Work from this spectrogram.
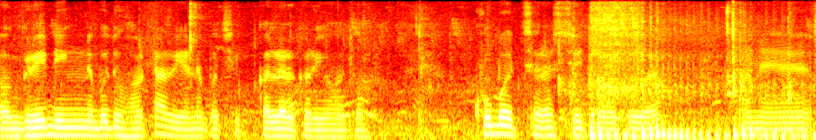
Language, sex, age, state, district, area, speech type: Gujarati, male, 18-30, Gujarat, Junagadh, urban, spontaneous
